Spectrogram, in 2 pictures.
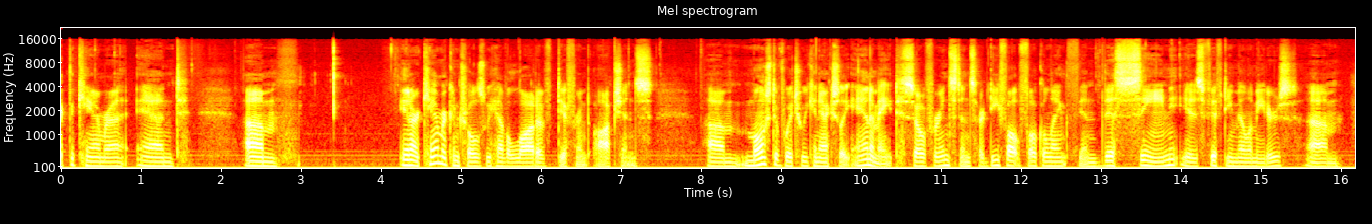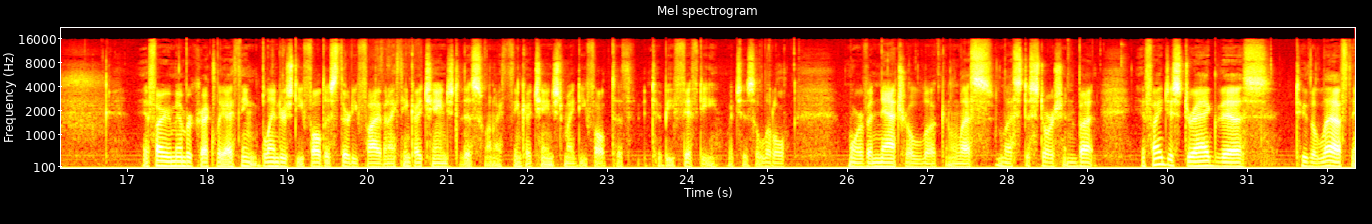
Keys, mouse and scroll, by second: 29.5-32.3 drag.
